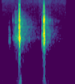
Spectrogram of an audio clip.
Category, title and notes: Sound effects > Other
gun reload
A reload for your gun.
shot, gun, gunshot, reload, weapon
